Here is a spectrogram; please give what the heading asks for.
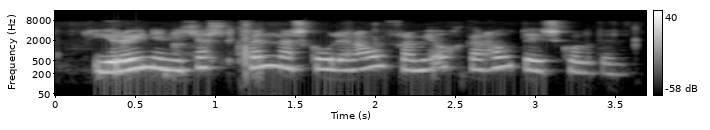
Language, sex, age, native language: Icelandic, female, 14, Icelandic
